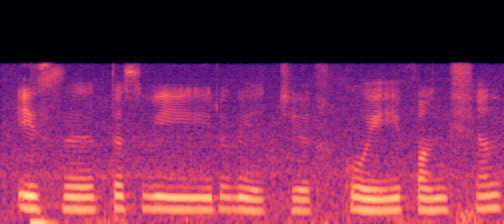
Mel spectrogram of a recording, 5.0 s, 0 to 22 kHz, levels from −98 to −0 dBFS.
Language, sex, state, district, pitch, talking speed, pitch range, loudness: Punjabi, female, Punjab, Kapurthala, 180 Hz, 70 wpm, 175-190 Hz, -17 LUFS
